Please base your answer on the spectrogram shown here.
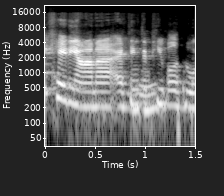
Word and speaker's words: Acadiana: and the chat book acadia i could wait akka diana which i should have practiced in advance and probably just mispronounced she lives in collingswood new jersey and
